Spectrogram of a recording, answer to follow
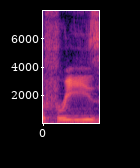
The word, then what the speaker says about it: Fries: You would have Victor Freeze is Mr. Freeze, and it's spelled Fries, Somehow I can take Edward Nigma more seriously because he's just a ridiculous character as himself.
